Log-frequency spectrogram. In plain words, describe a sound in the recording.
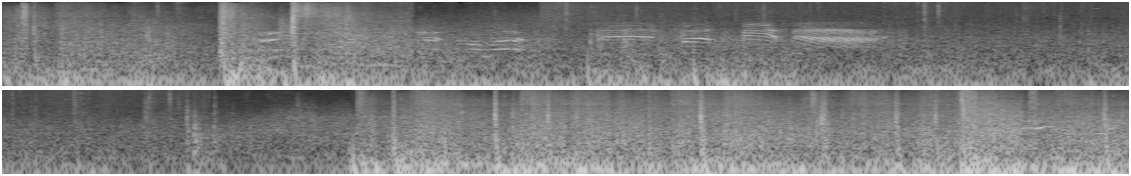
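A tank engine rumbles deeply, growing louder near the end.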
